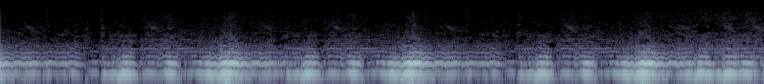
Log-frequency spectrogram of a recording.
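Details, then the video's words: Bees buzzing in a continuous low, nasal drone with stacked overtones, swelling in loud pulses roughly every two seconds. "zumbido de abelha"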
